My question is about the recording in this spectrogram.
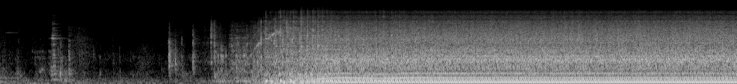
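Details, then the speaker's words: Troy-Bilt (MTD) push mower after a carburetor replacement and fresh fuel: it catches and settles into a steady, even drone with no stumbling. Normal running. "so that one's uh good to go nothing else going on there needed a new carburetor"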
